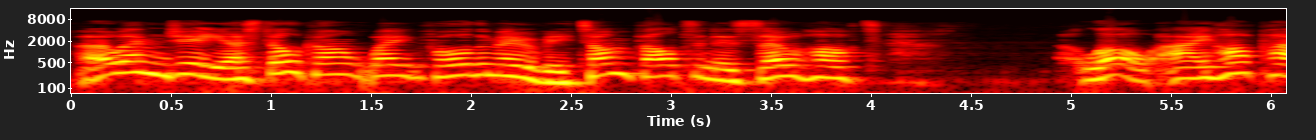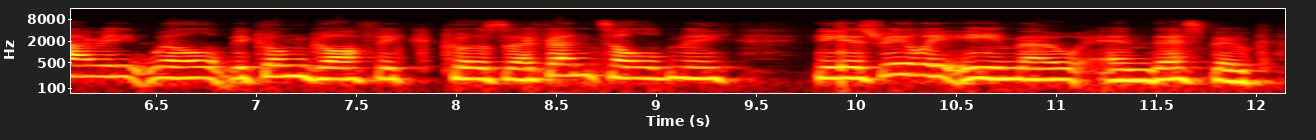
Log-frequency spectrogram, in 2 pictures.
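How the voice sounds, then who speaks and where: A man's voice: sits high, unhurried, highs cut off. A man voicing a gushing, melodramatic, slangy teenage goth girl in a storybook reading.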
